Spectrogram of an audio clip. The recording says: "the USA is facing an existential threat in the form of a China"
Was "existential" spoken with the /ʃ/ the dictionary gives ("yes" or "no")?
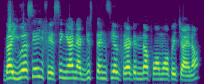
no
